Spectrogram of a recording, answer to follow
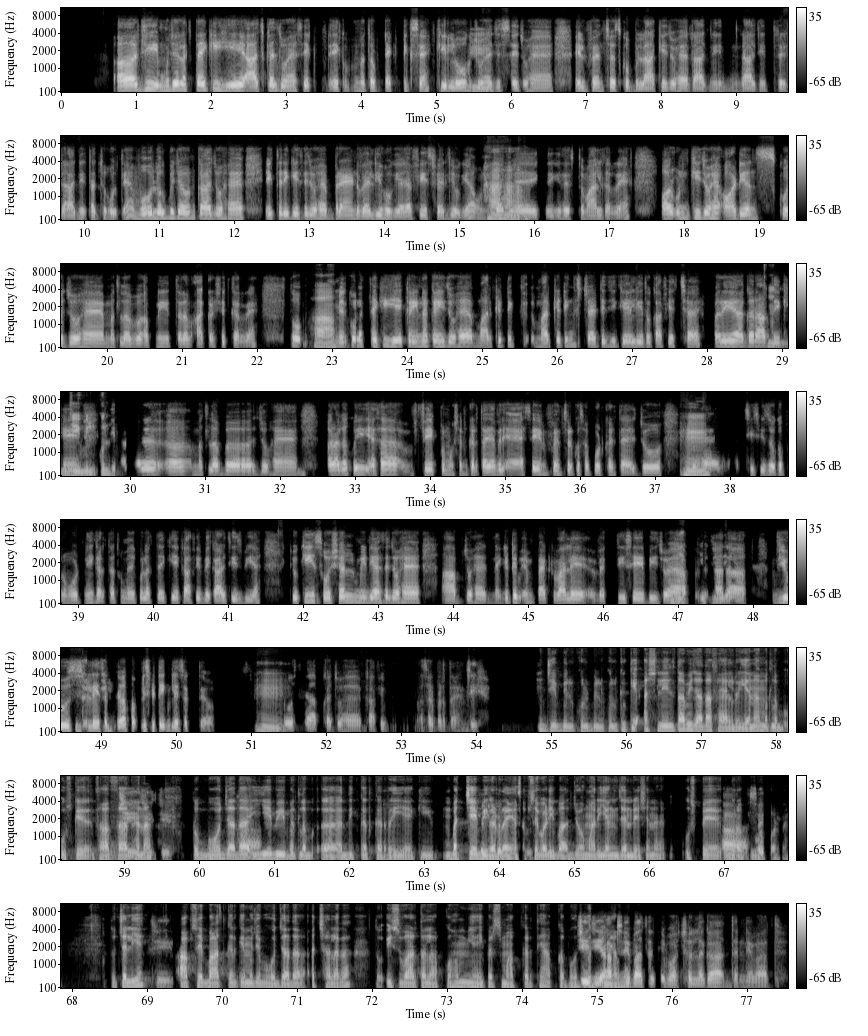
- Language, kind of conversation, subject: Hindi, podcast, सोशल मीडिया के प्रभावक पॉप संस्कृति पर क्या असर डालते हैं?
- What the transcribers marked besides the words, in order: in English: "टैक्टिक्स"; in English: "इन्फ्लुएंसर्स"; other background noise; in English: "वैल्यू"; in English: "फ़ेस वैल्यू"; in English: "ऑडियंस"; in English: "मार्केटिक मार्केटिंग स्ट्रैटेजी"; tapping; in English: "फेक प्रमोशन"; in English: "इन्फ्लुएंसर"; in English: "सपोर्ट"; in English: "प्रमोट"; in English: "नेगेटिव इम्पैक्ट"; in English: "व्यूज़"; in English: "पब्लिसिटी"; in English: "यंग जेनरेशन"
